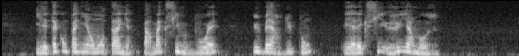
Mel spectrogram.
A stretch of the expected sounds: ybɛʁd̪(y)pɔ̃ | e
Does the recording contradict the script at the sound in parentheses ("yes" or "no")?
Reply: no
